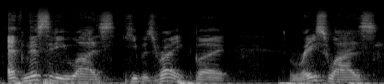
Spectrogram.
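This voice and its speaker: A man hosting a casual podcast, asking questions and reflecting in a measured way. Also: medium pitch, lively intonation, crowd noise. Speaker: podcast host.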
